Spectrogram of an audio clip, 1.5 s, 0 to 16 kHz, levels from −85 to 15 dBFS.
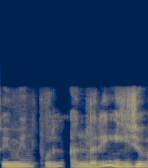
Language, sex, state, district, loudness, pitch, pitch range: Kannada, female, Karnataka, Dharwad, -16 LUFS, 200 Hz, 195-215 Hz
